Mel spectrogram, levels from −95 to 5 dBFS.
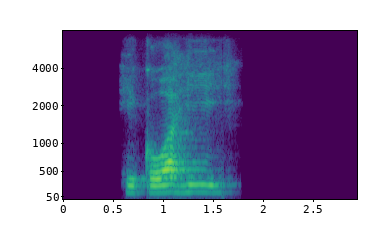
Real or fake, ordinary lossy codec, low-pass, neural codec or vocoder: real; Opus, 16 kbps; 7.2 kHz; none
